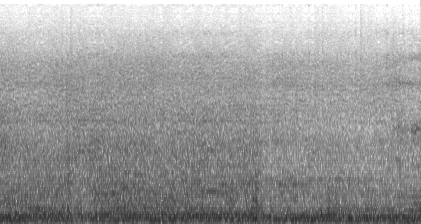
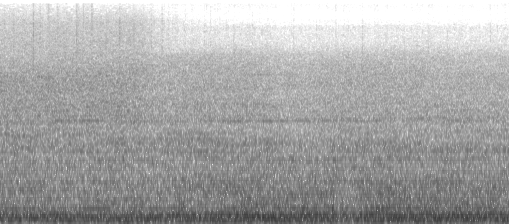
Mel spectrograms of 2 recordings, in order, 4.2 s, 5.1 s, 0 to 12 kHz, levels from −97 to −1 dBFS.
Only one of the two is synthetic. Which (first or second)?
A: first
